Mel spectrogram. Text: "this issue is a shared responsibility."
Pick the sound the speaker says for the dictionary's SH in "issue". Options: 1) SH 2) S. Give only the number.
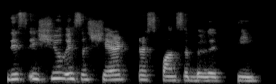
1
